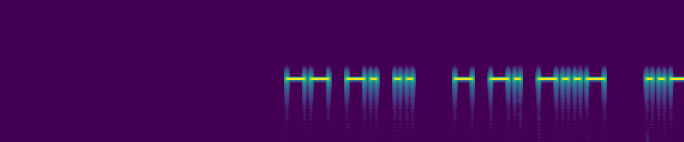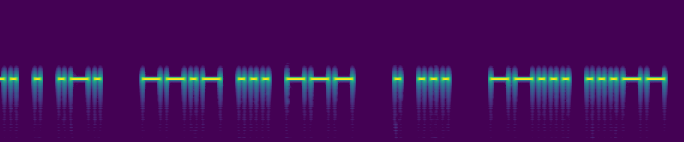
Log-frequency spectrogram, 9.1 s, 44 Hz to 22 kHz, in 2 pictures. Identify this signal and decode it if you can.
Morse code, heard as a keyed tone, about 30 wpm, 700 Hz. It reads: MNI TNX FER QSO ES 73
